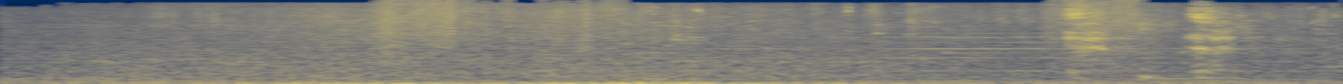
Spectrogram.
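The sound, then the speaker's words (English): Wind blowing harder: a broad rushing roar that swells toward the middle and eases slightly after, with faint thin whistling tones above it. “The wind blows harder.”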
